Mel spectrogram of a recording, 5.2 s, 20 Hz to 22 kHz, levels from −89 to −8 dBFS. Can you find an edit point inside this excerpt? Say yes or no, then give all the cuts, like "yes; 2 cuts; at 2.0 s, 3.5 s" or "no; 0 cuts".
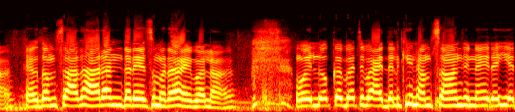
no; 0 cuts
